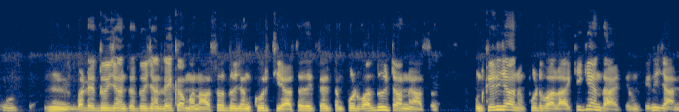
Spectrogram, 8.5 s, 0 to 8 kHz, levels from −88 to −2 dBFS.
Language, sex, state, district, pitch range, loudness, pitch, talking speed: Halbi, male, Chhattisgarh, Bastar, 140-165 Hz, -15 LUFS, 155 Hz, 235 wpm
